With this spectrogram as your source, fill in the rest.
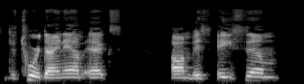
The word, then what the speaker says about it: Tour Dynam X: I call it Tour Dam X, but it's Tour Dynam X.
